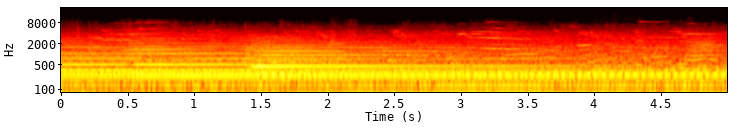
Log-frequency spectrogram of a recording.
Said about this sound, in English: And then I could hear the church bells ringing twice a day. I always loved hearing those church bells because they were the same church bells that my grandmother and her siblings And my grandfather and his siblings heard as well.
